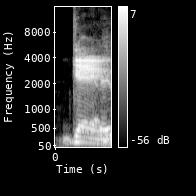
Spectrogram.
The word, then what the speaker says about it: Geas: It's spelled Gaze, yep. Geas. Gaze. whatever.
